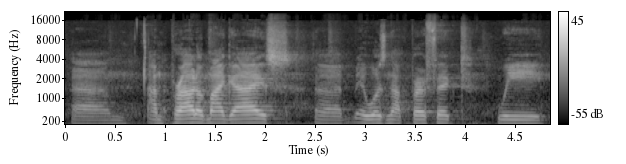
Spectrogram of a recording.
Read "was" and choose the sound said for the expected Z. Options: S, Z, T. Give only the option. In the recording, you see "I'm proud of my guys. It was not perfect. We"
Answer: Z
